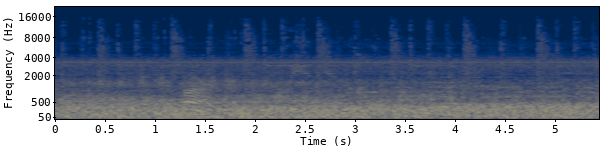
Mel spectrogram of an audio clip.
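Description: A fighter plane taking off in a low poly air combat video game, with a loud, steady engine roar and a rumbling drone that fills the whole stretch without letting up.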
